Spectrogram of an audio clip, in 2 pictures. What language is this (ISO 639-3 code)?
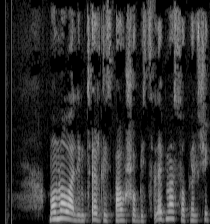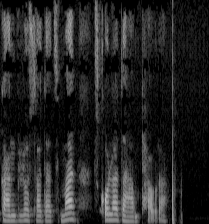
kat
